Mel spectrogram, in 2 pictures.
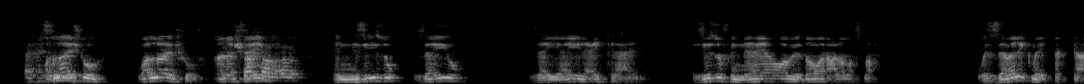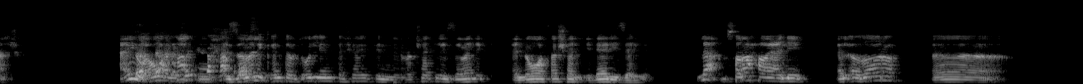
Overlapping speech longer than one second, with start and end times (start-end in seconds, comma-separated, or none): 12.1-13.6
